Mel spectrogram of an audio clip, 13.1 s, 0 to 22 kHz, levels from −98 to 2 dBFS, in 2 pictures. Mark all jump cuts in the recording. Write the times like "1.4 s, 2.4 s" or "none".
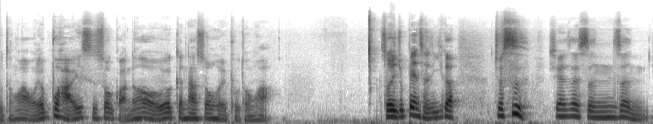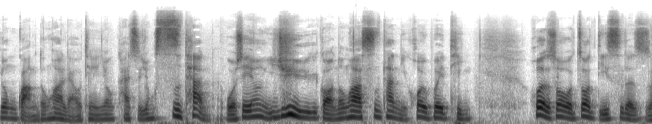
none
